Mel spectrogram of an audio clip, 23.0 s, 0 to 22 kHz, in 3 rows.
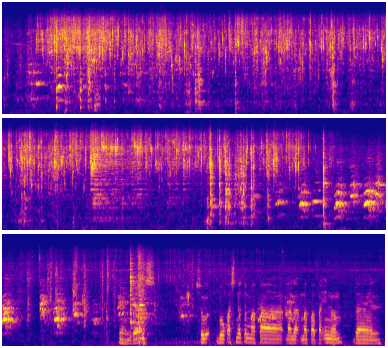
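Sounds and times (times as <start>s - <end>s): water running and splashing: 0.4s - 14.5s.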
